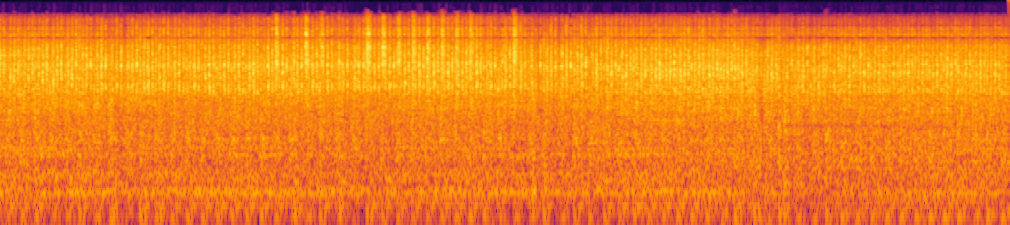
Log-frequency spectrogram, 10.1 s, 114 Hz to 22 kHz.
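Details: Antique John Deere Model A (36 model) two-cylinder barn find, hand-started by flywheel with compression release and choke, after valve/tappet clearance adjustment: slow, even pop-pop idle, steady rhythm, no misses; running healthy.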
